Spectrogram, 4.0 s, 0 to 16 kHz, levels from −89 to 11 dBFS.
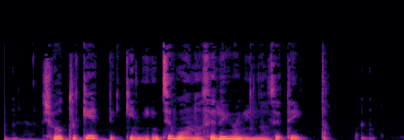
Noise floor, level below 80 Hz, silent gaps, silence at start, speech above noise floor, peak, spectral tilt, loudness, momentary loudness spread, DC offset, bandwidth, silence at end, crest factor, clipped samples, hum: -49 dBFS; -50 dBFS; none; 0.05 s; 29 dB; -6 dBFS; -6.5 dB/octave; -21 LUFS; 17 LU; under 0.1%; 11.5 kHz; 0.4 s; 16 dB; under 0.1%; none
